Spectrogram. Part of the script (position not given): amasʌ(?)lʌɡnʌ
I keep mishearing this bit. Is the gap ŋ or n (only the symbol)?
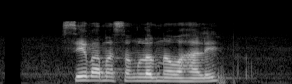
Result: ŋ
